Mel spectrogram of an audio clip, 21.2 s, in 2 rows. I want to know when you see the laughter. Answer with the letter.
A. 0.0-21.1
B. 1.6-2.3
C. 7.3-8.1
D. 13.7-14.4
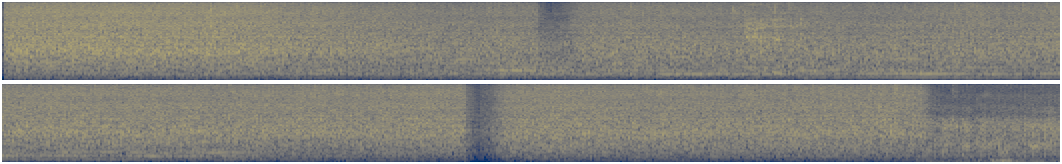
C.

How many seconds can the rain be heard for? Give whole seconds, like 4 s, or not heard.
21 s.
